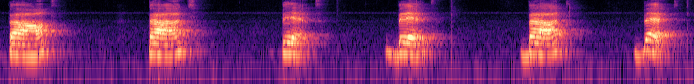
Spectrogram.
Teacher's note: the butterfly sound is between ah and e so when you pronounce this sound you half open your mouth not full half open your mouth and you say pay attention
